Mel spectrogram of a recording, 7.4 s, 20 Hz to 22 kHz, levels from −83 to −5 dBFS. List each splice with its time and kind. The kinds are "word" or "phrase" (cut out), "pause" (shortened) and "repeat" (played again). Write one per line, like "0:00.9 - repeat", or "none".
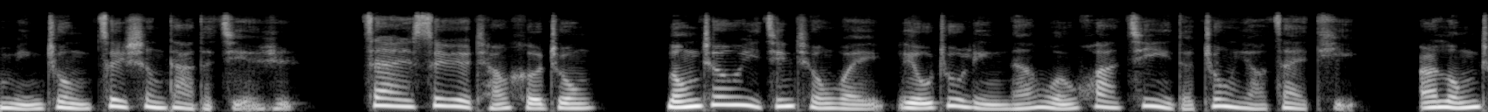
none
